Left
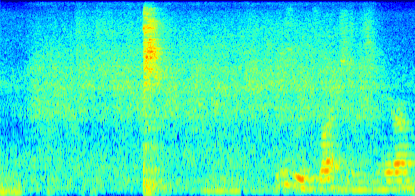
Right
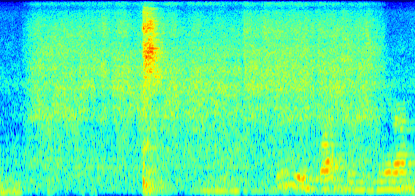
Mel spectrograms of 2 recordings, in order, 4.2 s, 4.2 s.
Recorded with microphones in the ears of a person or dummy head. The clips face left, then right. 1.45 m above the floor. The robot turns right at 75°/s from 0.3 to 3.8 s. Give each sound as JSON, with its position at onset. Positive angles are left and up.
{"t": 1.4, "sound": "a clunk", "side_deg": -65, "distance_m": 0.7}
{"t": 2.7, "sound": "a man speaking", "azimuth_deg": 60, "distance_m": 1.5}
